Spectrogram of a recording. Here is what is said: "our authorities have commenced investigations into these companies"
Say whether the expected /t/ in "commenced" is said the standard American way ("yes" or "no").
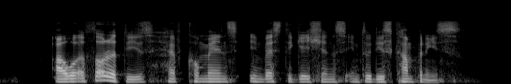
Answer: no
